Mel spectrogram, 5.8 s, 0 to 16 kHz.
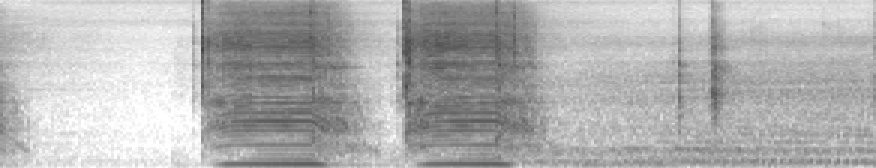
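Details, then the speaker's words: Cub Cadet 1882 garden tractor after a wiring overhaul, PTO off: two sharp clicks, each followed by about a second of low hum as the starter solenoid pulls in; solenoid working normally. "So solenoid's working. You hear it clicking."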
